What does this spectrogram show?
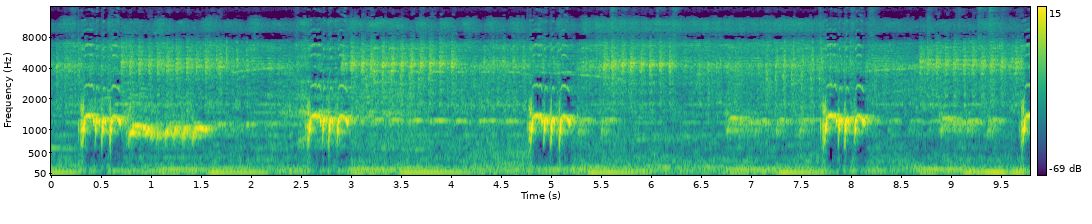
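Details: Lure recording of a male zebra dove calling rivals: repeated coos, each a burst of sharp staccato notes followed by a bubbling trill, coming about every two seconds over steady background droning.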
